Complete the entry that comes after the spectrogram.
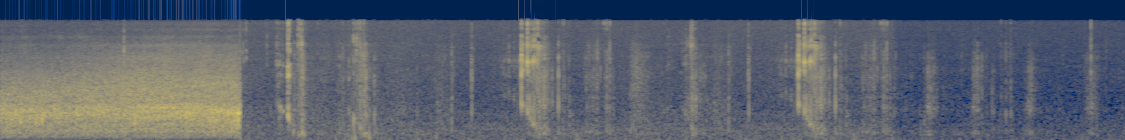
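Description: A steady rushing noise that cuts off suddenly about two and a half seconds in, followed by scattered crunches and small clicks, the loudest a few seconds apart.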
